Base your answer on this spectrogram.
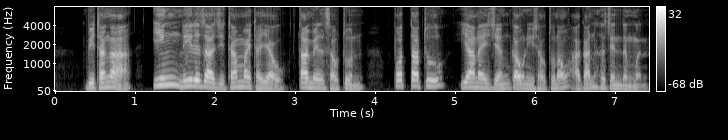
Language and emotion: Bodo, neutral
